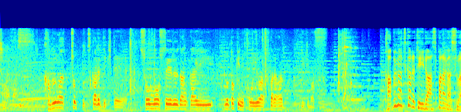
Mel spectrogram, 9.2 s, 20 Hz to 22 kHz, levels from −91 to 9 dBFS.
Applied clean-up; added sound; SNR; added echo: none; none; none; none.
